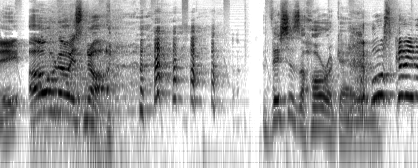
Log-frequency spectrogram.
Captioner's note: laughs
